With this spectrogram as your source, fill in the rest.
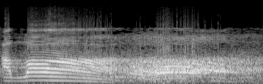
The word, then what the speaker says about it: আল্লাহ: আল্লাহ পাকের উচ্চারণটা হচ্ছে, আল্লাহ পাকের নাম হচ্ছে আল্লাহ। মুখটা একটু গোল হয়ে যাবে, বলেন আল্লাহ আল্লাহ আল্লাহ।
